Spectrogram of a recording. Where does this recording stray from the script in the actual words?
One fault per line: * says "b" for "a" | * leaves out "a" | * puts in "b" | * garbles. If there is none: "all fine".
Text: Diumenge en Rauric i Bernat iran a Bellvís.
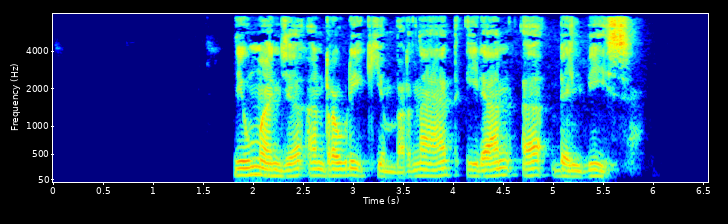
* puts in "en"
